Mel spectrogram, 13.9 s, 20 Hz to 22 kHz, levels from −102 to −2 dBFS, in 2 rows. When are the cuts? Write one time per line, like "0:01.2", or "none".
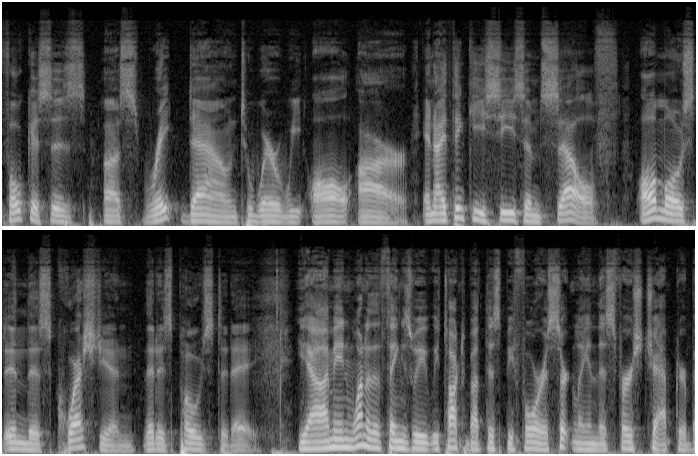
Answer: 0:04.1
0:06.3
0:08.3

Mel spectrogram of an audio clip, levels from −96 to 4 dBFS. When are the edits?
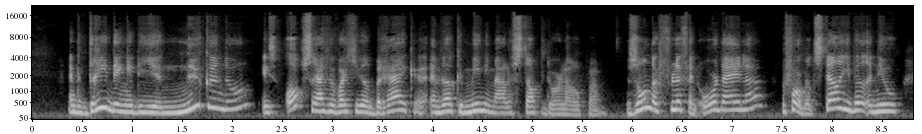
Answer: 0:02.2
0:05.1
0:07.4

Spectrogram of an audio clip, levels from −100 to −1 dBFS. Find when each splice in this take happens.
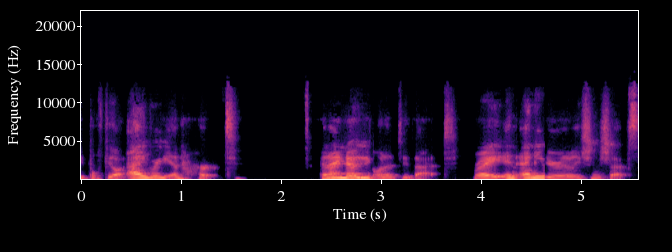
0:02.9
0:04.6

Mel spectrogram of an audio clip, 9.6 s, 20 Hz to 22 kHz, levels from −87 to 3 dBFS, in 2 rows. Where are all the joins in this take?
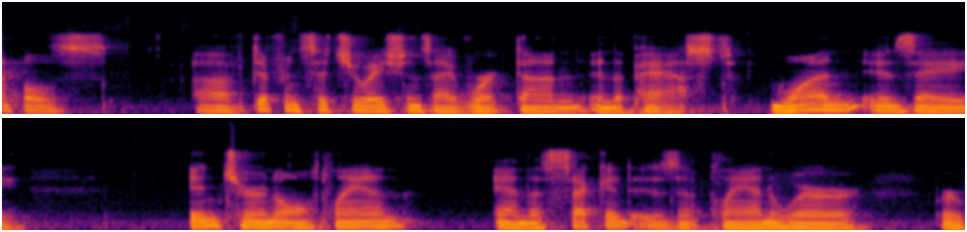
0:06.4

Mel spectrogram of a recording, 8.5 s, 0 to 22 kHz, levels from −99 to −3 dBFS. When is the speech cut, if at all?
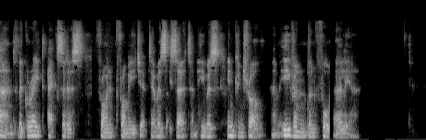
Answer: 0:01.8
0:03.4
0:04.6
0:05.4
0:06.1
0:06.6

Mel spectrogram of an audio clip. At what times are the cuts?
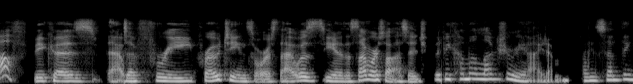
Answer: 0:01.2
0:04.4

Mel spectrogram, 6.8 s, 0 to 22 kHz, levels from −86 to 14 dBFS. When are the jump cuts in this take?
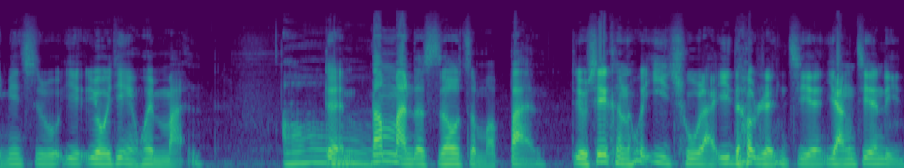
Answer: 0:04.2

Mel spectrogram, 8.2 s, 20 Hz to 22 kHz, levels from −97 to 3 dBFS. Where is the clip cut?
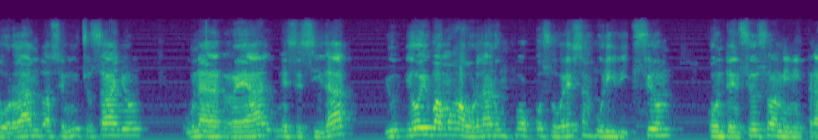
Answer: none

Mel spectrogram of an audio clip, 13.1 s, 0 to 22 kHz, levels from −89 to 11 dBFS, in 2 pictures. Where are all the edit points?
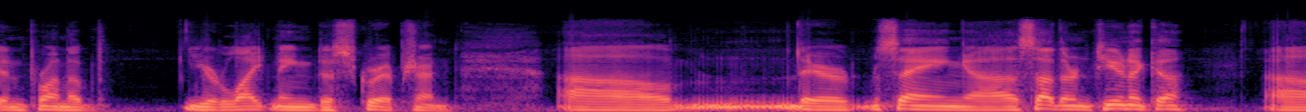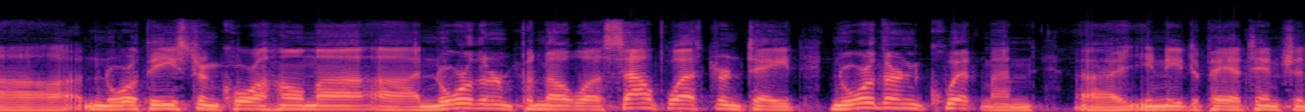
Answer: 0:06.2
0:10.6
0:11.8

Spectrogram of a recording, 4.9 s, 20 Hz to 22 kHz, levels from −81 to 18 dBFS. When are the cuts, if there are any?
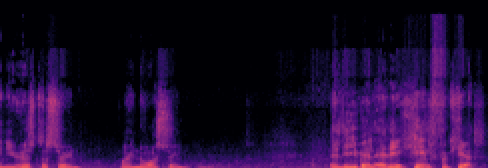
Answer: none

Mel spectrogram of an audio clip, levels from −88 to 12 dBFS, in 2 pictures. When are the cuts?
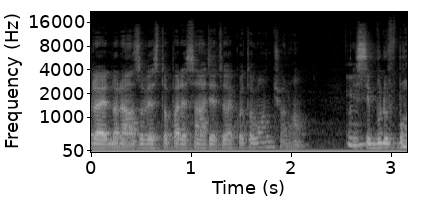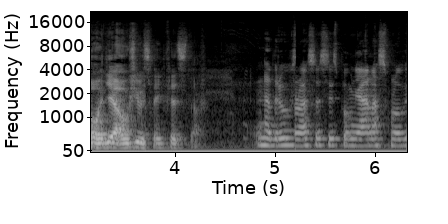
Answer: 0:01.2
0:03.7
0:05.2

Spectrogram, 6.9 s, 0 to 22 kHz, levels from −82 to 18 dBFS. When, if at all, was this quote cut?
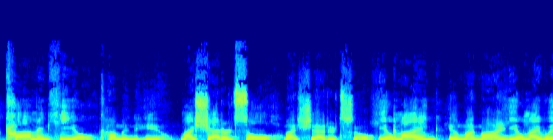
0:04.9

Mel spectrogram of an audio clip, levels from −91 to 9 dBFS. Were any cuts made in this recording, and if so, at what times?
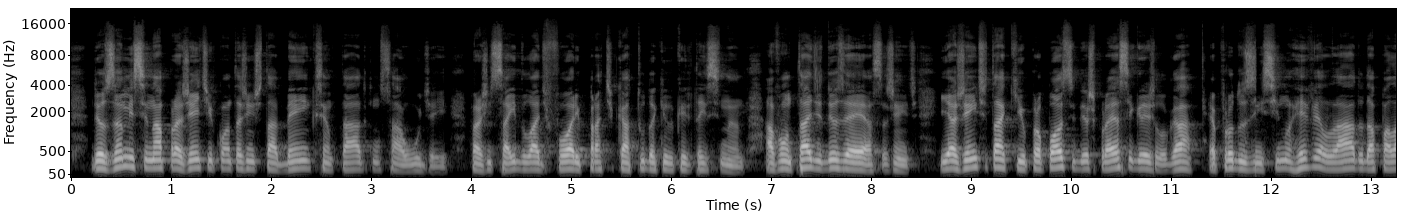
0:10.8
0:11.3
0:11.8

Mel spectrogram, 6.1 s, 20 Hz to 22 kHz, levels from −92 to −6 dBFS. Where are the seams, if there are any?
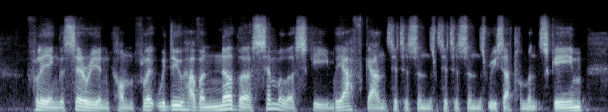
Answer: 0:03.3
0:04.4

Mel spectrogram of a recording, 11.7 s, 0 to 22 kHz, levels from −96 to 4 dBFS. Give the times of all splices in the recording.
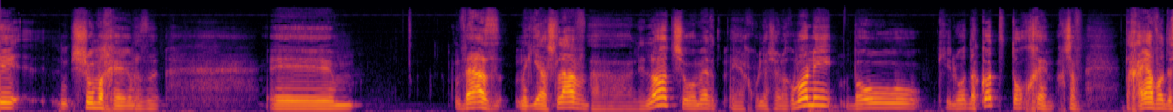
0:01.3
0:05.1
0:05.8
0:07.1
0:08.4
0:09.7

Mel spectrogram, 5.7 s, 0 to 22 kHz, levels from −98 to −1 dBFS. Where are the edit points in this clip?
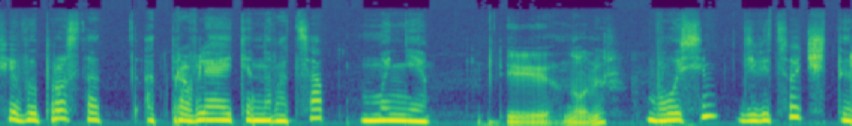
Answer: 0:01.8

